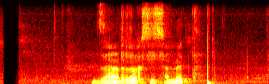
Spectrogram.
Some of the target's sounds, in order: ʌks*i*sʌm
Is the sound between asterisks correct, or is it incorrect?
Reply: correct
